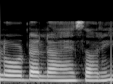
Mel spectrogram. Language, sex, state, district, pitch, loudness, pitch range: Hindi, female, Uttar Pradesh, Jyotiba Phule Nagar, 190 Hz, -14 LUFS, 185-205 Hz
